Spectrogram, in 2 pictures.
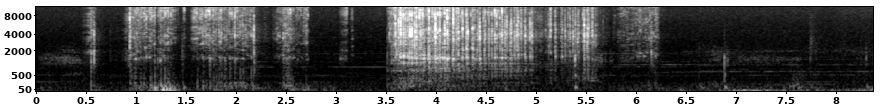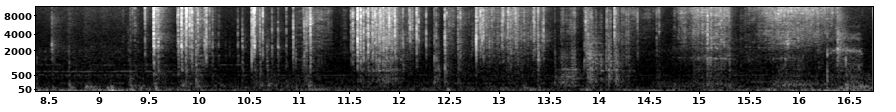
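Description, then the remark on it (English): A hand rubs and taps a reddish-tan woven willow coffin, giving irregular bursts of dry crackling and scratchy rasping, including one longer scrape, separated by brief quiet pauses. “I think I should walk over and show you how it sounds.”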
